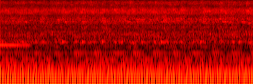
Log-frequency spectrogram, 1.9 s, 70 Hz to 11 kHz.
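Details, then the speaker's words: 2000 Chevrolet Silverado hunt truck, oil just changed to full synthetic, running with no exhaust system: loud, deep, raw idle with blunt low pulses and no muffling, way too loud; good oil pressure, gauges erratic from a bad cluster ground. "That's what they sound like with no exhaust."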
